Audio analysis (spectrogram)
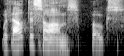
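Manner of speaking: ordinary delivery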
